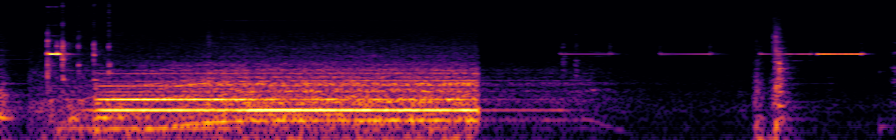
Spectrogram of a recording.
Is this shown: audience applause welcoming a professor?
no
